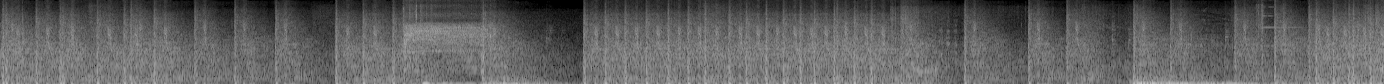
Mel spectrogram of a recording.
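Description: Footsteps crunch steadily over gravel and dirt.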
